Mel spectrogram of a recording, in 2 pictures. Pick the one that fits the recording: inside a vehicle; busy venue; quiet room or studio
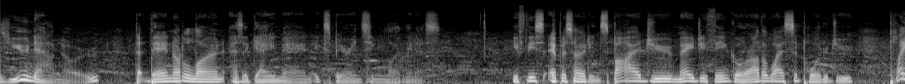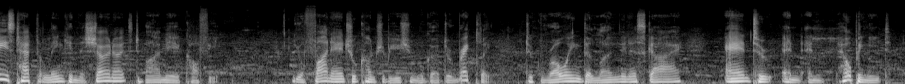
busy venue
